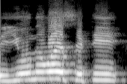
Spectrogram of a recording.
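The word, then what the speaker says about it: university: का प्रयोग करेंगे तो यूनिवर्सिटी या आ रहा है यूनिवर्सिटी के उच्चारण में या आ रहा है या जो है एक न है कंसोनेंट है इसलिए जो है हम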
